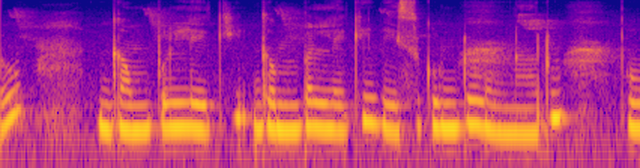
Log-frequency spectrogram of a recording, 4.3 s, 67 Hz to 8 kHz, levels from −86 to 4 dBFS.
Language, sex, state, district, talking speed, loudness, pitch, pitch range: Telugu, female, Andhra Pradesh, Sri Satya Sai, 70 wpm, -13 LUFS, 215 Hz, 205-240 Hz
